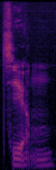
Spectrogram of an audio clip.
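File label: "jing", third tone, pinyin voice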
